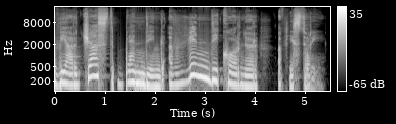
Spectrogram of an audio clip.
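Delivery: slow, deliberate imitation of a Hungarian accent. Father encouraging his discouraged child, in a Hungarian accent. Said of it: "in his inimitable Hungarian accent".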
